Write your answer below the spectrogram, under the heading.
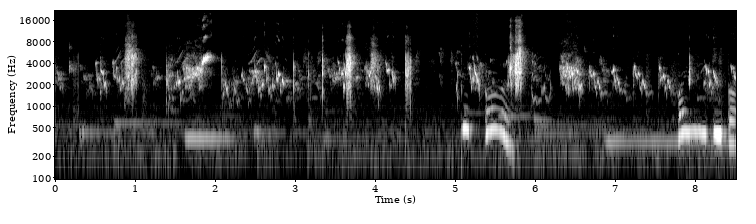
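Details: Budgerigar kept as a pet chattering continuously: scratchy, rapid warbles mixed with loud chips, plus a short rising-and-falling whistled note near the end, over faint steady low tones.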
